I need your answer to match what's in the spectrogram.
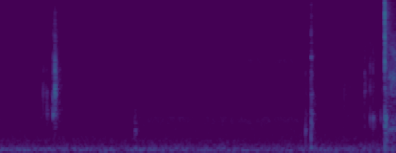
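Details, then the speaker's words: Modded Game Boy speaker, heard by ear, is nearly silent with only a faint hiss, weak high tones and a few handling clicks; noise is audible only with the ear right against it, a normal quiet noise floor. "pretty quiet I would say if you get your ear right up against it you can definitely hear some noise but not too bad"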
